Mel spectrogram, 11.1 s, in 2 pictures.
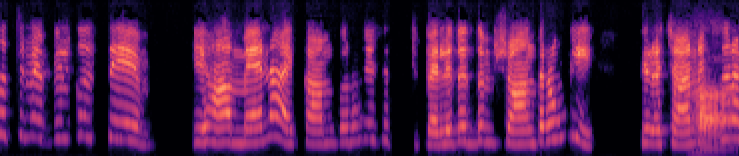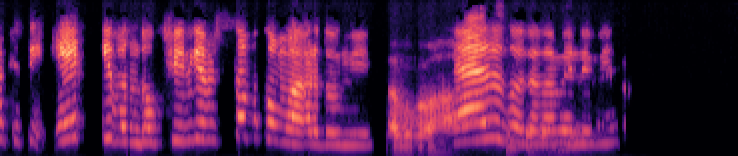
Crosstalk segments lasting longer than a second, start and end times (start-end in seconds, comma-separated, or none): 8.9-10.2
